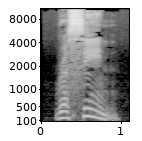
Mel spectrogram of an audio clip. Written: racine

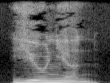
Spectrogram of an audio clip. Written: union

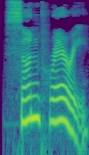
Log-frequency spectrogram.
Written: sun prairie

